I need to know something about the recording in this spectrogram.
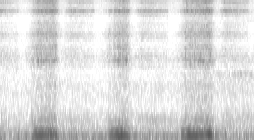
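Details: A sleeping dog snoring after a crash: three low, buzzy, rhythmic breathing noises in quick succession.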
